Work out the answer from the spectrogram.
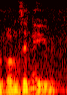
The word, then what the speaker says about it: Fontanieve: uh something like that in Italian it sounds like font but many people mistake my surname like in in an English way or in a German Way like Fontan but is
